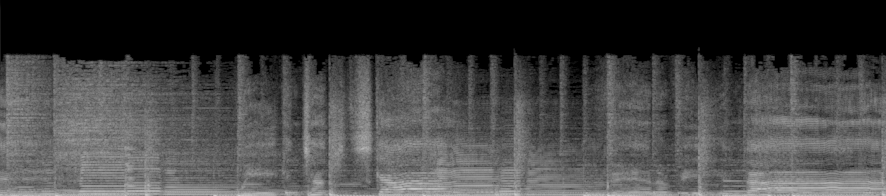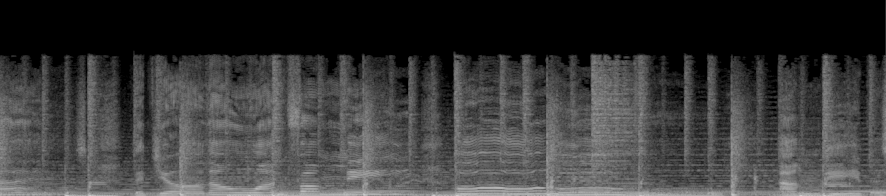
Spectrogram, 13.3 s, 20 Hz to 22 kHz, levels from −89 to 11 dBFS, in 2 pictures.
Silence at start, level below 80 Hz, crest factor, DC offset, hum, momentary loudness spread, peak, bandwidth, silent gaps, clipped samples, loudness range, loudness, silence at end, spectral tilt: 0 s; -28 dBFS; 16 dB; under 0.1%; none; 8 LU; -4 dBFS; 16 kHz; none; under 0.1%; 2 LU; -20 LUFS; 0 s; -4.5 dB/octave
